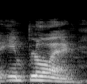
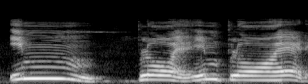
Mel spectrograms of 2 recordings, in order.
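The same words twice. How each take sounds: First: Said in the usual way. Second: "employed" slowly, with a long held "im"; drawn-out word building. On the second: Shown as a demonstration. Teacher assembling the word from em, slow drawn-out syllables. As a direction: stretch each part of "employed". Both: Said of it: "ई एम है तो".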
